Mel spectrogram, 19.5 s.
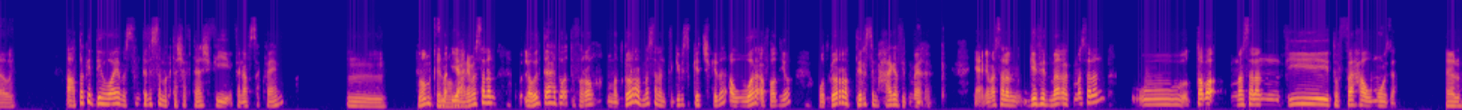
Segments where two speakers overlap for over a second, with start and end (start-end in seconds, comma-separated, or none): none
